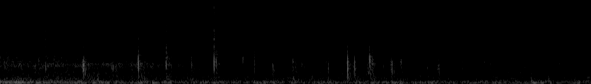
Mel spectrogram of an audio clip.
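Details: A dwarf-breed pet rabbit chewing crunchy food, making quick dry crunches and clicks at an uneven pace.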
